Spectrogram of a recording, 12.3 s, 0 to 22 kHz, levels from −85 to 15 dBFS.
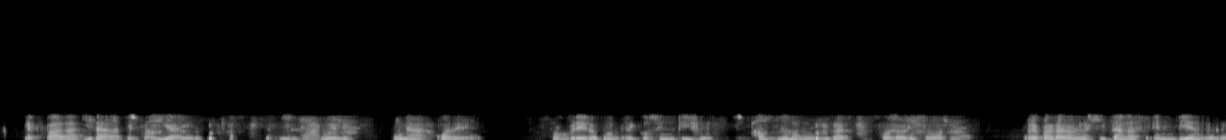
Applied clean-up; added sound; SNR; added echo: neural mask model Resemble Enhance denoiser.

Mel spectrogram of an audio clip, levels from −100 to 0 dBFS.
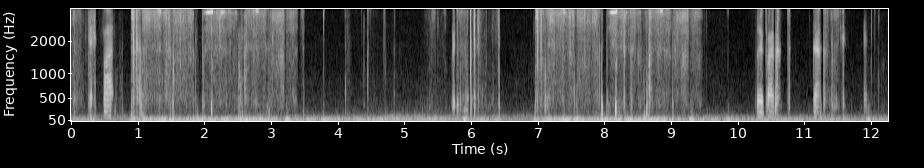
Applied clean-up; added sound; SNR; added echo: neural diffusion model UNIVERSE++.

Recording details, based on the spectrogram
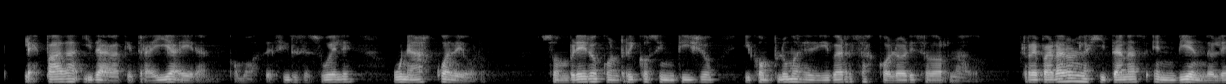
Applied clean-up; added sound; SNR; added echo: none; none; none; none.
